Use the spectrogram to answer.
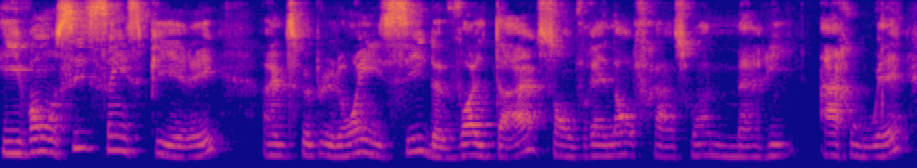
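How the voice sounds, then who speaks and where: Very slow delivery in a Quebec accent. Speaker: history teacher. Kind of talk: educational video lesson. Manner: animated.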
